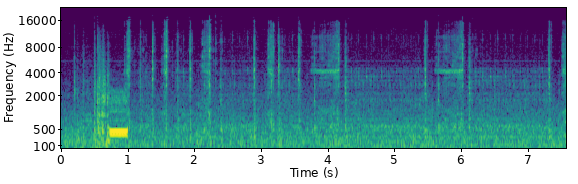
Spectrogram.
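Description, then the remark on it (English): Pages of a telephone book being flipped: a louder papery riffle at the start, then a steady series of quick, soft page turns, with no voices. “The sound of the flipping of pages.”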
